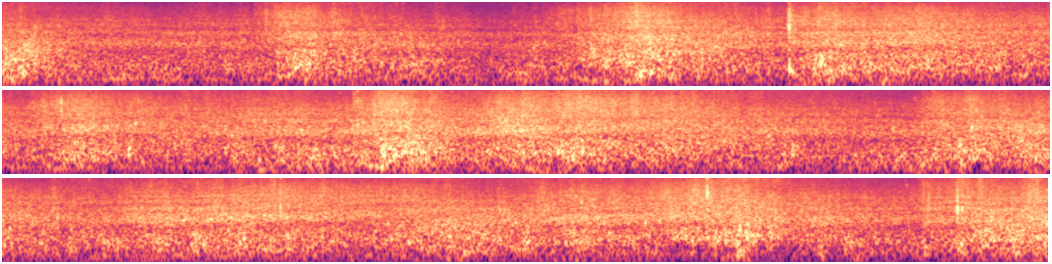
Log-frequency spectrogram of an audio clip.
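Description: Small waves breaking and washing up on a sandy beach, the surf swelling and easing every few seconds.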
